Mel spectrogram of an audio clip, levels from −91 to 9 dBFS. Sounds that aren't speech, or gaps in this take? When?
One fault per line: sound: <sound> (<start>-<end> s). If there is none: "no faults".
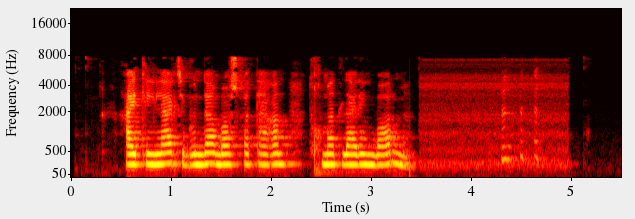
sound: laugh (4.3-4.9 s)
